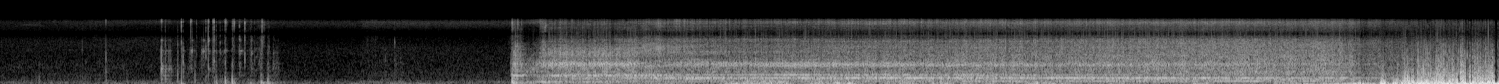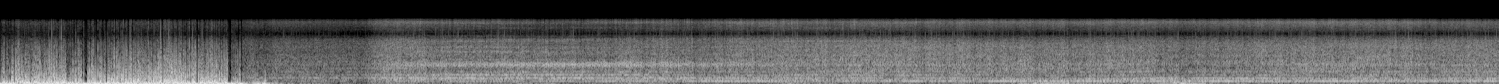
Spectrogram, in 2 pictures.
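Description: Brief clatter of a power plug being handled, then a Dayton belt-driven exhaust fan switches on suddenly about five seconds in and runs steadily with a hum and rumble, the rumble coming from the unmounted fan vibrating on a wooden bench. In the middle, its airflow blasts across the microphone for a few seconds as a loud low rush.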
